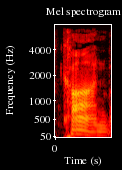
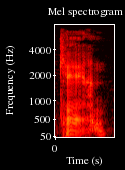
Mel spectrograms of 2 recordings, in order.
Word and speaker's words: Cannes: I just saw a show where they went all in on how to pronounce Cannes. I thought it was con, but it's apparently can.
